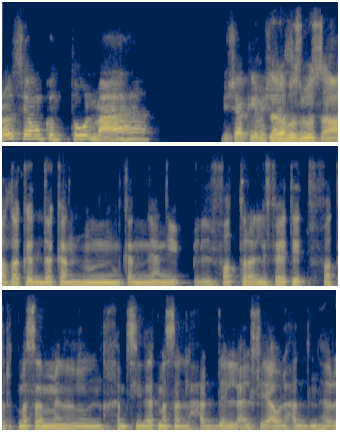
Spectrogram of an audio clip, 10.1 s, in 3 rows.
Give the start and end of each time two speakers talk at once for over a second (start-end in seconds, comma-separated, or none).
none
